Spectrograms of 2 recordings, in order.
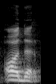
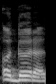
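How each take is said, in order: First: The first vowel is an open 'aw' sound. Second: The first vowel is a short 'uh' sound. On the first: The speaker calls it wrong. "खूप जण लोक हे ऑदर म्हणतात" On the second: The speaker calls it right. "ऑदर नाही तर ते अदर असतं"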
